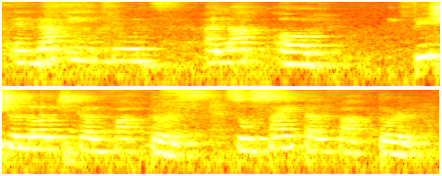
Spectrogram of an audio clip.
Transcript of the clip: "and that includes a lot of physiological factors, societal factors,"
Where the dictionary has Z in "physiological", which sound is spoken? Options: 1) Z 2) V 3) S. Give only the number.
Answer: 3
